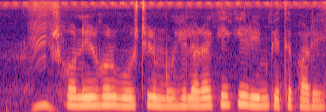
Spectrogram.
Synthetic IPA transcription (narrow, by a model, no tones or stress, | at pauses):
ʃɔniɾbʱɔɾɡoʃʈiɾmoɦilaɾakikiɾinpet̪epaɾe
